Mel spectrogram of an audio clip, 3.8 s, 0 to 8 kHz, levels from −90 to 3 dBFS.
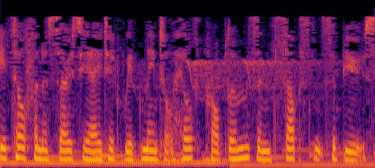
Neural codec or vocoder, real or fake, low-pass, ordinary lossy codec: none; real; 7.2 kHz; MP3, 24 kbps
